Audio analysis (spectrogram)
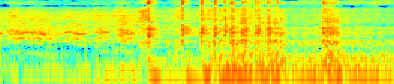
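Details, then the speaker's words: Volvo at startup: rough stumbling catch with uneven bursts as the flooded carburetted engine fights to fire and clear; breaking up, suspected to need smaller jets, float level checked. "Breaking up a little bit. Runs good. Yeah, baby. That's really flooded, Jordan."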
